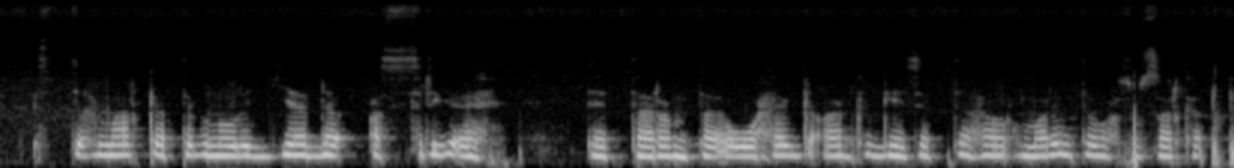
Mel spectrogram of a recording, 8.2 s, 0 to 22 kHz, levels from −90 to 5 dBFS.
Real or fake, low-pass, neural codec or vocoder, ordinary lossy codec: real; 19.8 kHz; none; none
